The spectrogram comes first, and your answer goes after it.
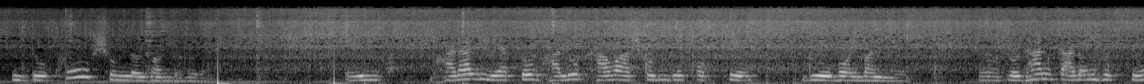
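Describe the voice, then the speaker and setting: Chatty woman cooking over loud sizzling. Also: medium pitch. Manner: chatty, explains each step as she cooks. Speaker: cooking channel host. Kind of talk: casual cooking demonstration. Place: home kitchen. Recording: loud kitchen frying noise. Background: sizzling frying and clattering pots.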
